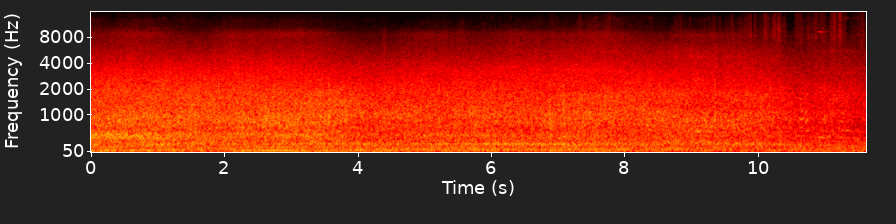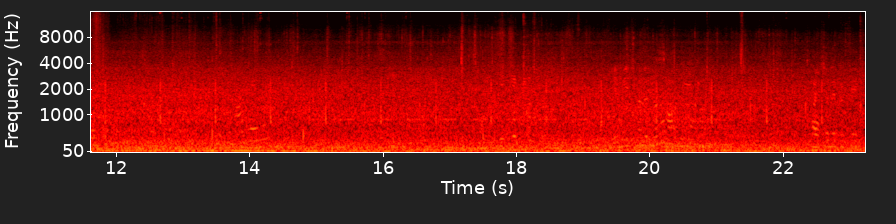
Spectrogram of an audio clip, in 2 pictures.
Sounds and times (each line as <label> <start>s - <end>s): heavy traffic 0.0s - 23.2s
passers-by 0.0s - 23.2s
